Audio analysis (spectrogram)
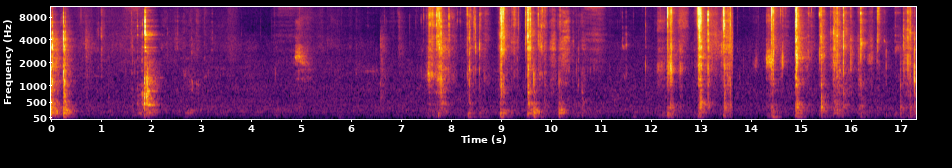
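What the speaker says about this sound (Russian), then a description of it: "Режем наискосок, чтобы попадать между косточек." Dried herring being cut diagonally between the bones, a series of sharp close knife cracks and crunches on a board, sparse at first and then quick and clustered.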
